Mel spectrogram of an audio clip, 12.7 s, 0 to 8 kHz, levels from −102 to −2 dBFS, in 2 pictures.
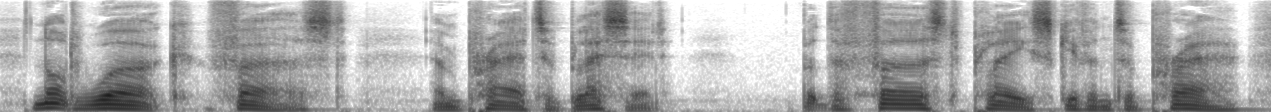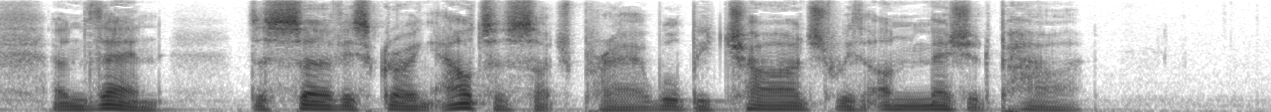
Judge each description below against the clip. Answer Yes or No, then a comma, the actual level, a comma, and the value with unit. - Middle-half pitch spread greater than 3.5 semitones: Yes, average, 4.2 semitones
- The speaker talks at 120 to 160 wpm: Yes, average, 140 wpm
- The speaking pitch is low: Yes, very low, 85 Hz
